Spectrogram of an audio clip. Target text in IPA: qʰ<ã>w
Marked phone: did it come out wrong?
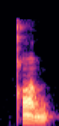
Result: no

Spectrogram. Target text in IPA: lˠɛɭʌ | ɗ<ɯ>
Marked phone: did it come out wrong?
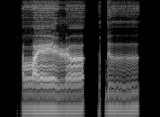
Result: no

